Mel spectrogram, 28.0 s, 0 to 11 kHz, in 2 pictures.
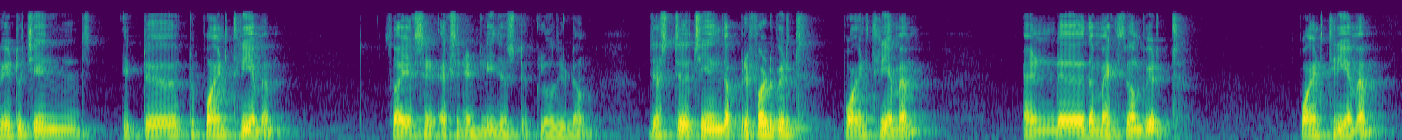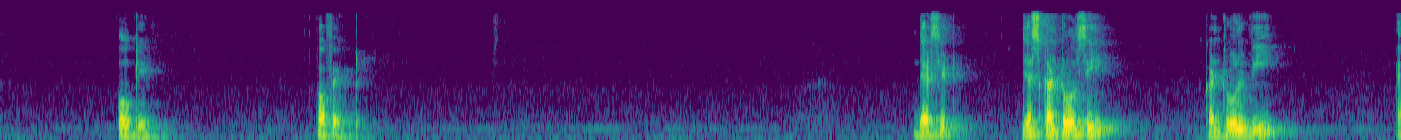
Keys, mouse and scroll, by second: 2.4 click, 6.3-8.6 typing, 9.3 click, 10.8-13.3 typing, 14.6 click, 15.8-18.4 typing, 20.5 click, 26.2 click.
